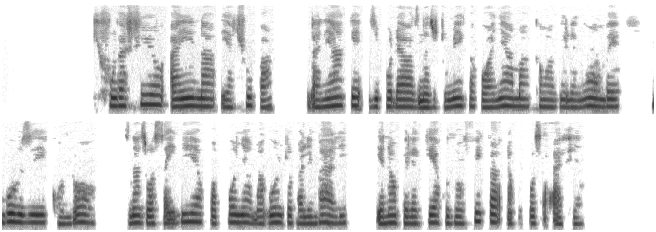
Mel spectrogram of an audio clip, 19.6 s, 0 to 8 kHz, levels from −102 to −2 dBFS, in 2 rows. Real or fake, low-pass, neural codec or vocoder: real; 7.2 kHz; none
